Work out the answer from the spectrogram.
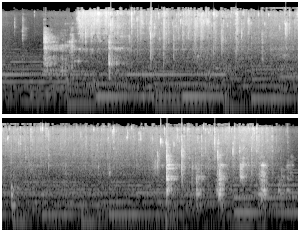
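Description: Chopped garlic and green chillies frying in hot oil in a cast-iron skillet, a sizzle that starts suddenly about a second and a half in and runs for about ten seconds. Near the end a spatula stirs them, with a few sharp knocks against the pan.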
